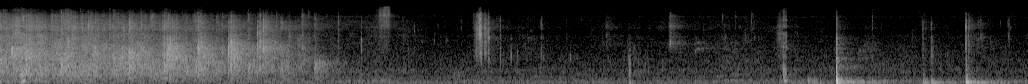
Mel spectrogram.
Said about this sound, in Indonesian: Sudah selesai khotbah. Tepuk tangan bagi Tuhan Yesus.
